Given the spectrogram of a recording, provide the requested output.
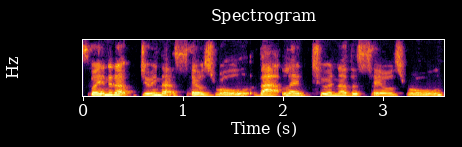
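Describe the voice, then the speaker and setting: A woman with a British accent talks at a fairly quick pace, her voice somewhat breathy. Her pitch is medium, with ordinary variation. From England. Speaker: business coach. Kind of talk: interview. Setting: call.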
